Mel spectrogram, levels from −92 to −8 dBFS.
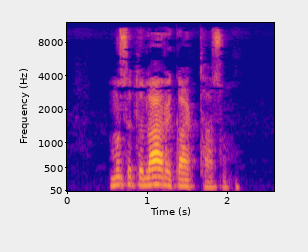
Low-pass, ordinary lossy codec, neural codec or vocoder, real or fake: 10.8 kHz; AAC, 32 kbps; none; real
